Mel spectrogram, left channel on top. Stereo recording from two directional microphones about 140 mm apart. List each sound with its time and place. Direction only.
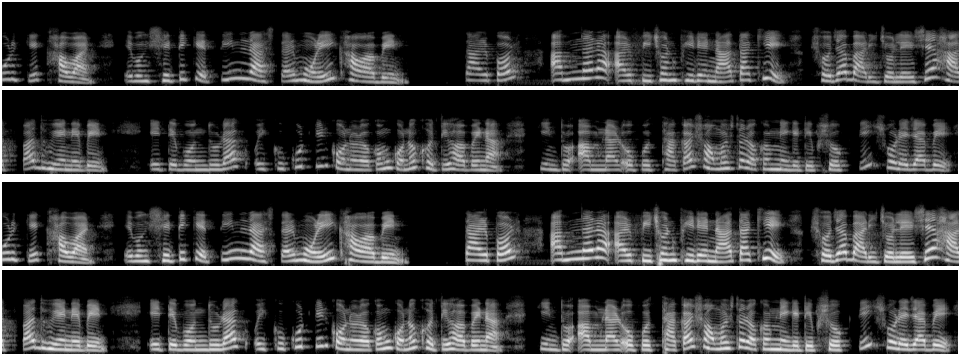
0.0 s a woman's voice: 35° right (ahead or behind)
4.6 s a woman's voice: 55° right (ahead or behind)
